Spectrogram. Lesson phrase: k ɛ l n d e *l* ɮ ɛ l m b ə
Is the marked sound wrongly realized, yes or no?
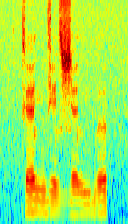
no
